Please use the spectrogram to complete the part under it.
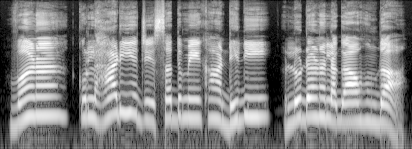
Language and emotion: Sindhi, neutral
